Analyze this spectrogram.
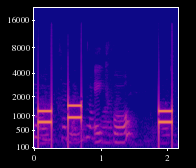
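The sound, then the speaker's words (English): Telephone keypad DTMF tones as a number is dialed: three clean, steady beeps separated by pauses, with a person talking briefly between the second and third tone. “Oh, let's phone her quickly and get this. Okay. Okay, what's her number? 081 84”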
